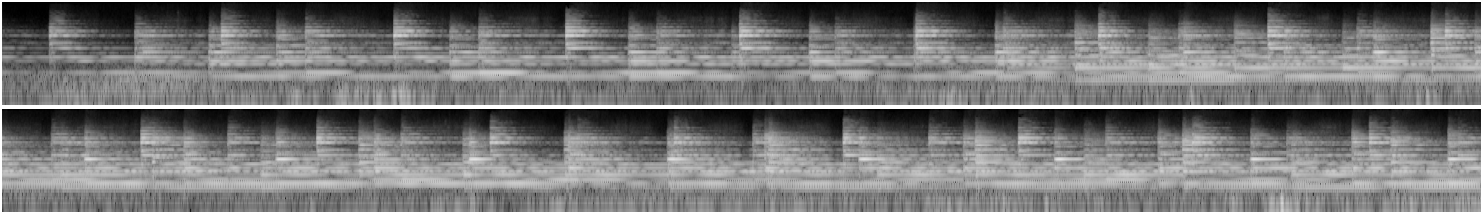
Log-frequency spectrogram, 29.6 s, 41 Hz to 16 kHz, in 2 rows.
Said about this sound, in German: Es ist 12 Uhr. Sie hören die Glocken der Pfarrkirche von Winden am Neusiedlersee im Burgenland.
